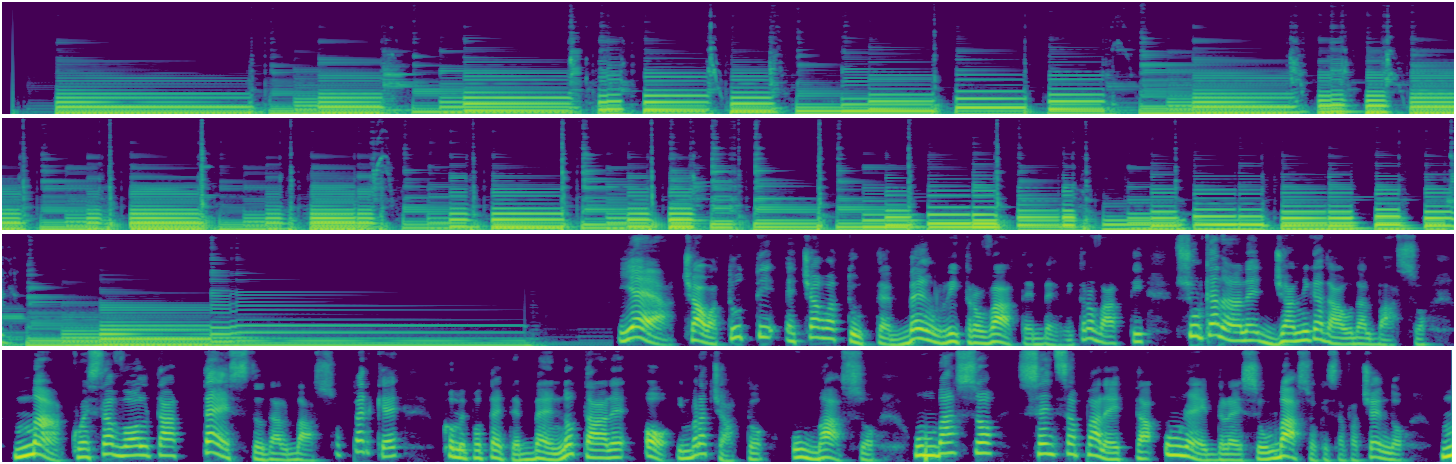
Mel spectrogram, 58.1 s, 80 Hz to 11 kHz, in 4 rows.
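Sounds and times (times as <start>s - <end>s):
electric bass groove: 0.1s - 34.6s.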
